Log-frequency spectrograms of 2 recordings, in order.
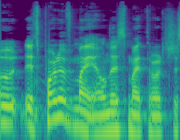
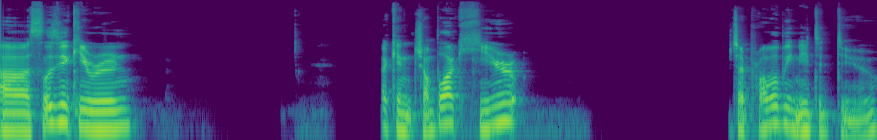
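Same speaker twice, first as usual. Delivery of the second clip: voice almost gone, giving out. Commentating a card game while losing voice, voice almost gone. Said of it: "my voice is just gone".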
